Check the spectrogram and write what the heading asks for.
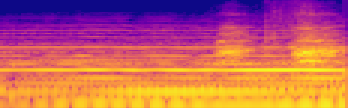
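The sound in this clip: Sled dogs yip and bark as they are driven, giving a few short, high calls near the end. The calls rise faintly over a steady low droning tone.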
